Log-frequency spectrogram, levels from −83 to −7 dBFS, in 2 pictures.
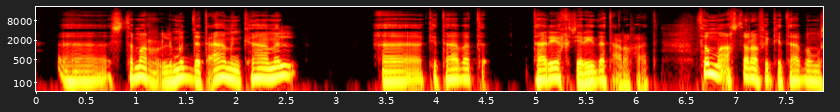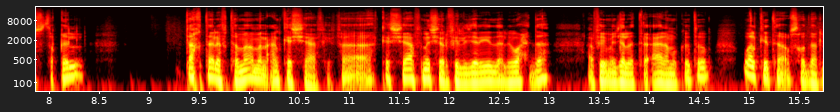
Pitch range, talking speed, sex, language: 85-110 Hz, 105 wpm, male, Arabic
